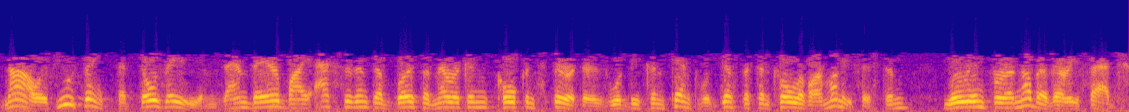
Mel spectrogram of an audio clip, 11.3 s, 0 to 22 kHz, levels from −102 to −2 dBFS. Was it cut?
yes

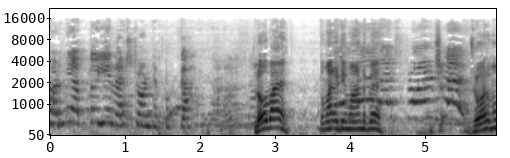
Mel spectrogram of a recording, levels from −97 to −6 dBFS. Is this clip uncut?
yes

